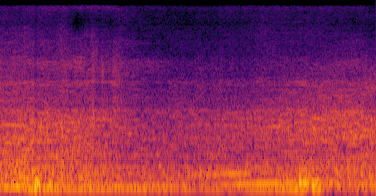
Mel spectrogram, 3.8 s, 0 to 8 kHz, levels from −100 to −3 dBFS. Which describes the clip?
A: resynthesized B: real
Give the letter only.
A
